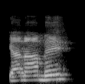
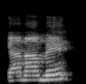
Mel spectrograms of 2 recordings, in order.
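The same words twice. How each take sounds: The two takes are said the same way.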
